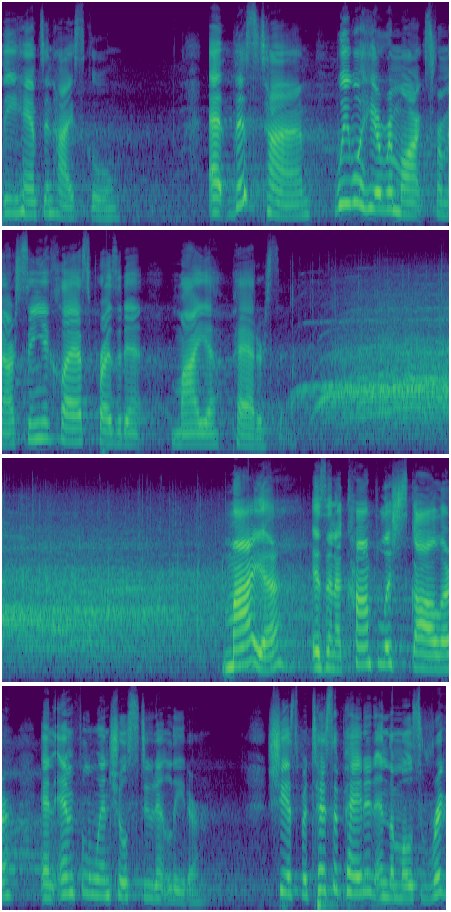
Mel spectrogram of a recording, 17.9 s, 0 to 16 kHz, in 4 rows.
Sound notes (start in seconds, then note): 7.4 cheering and applause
